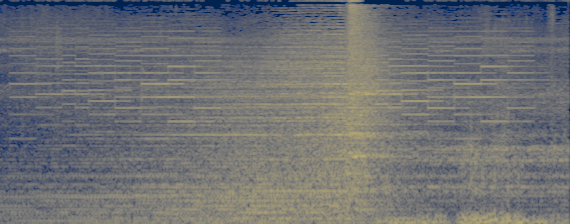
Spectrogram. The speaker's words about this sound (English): Sounds like a cell phone inside the stomach of a dinosaur. You hear that? Ring, ring, ring, ring.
